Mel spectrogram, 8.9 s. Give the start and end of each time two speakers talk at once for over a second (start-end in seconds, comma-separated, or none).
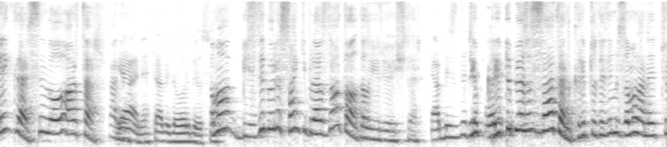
none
